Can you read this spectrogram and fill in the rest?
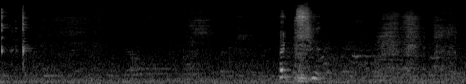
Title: Sneezing in the store 3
